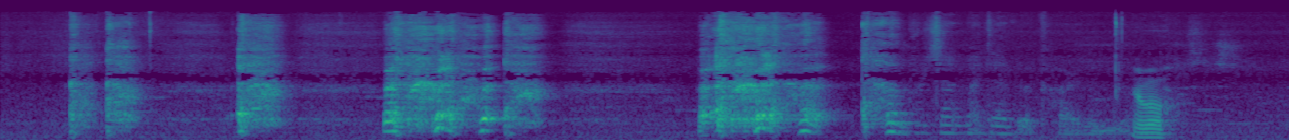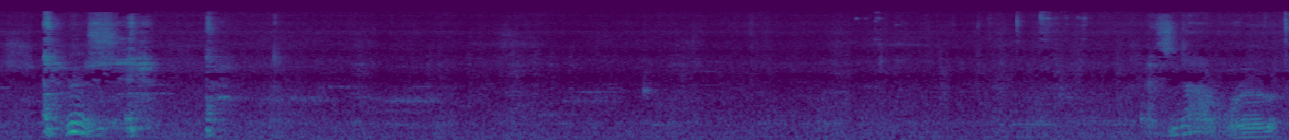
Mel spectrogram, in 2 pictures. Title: Girl coughing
